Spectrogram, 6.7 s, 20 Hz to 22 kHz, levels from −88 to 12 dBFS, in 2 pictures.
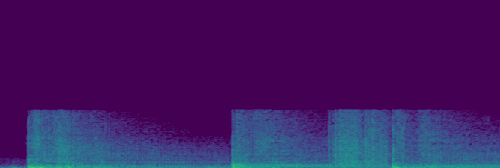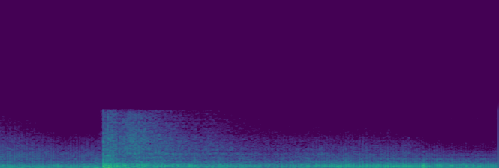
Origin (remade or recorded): remade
